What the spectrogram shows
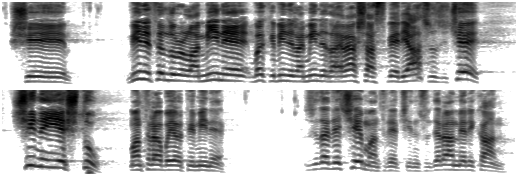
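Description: A man's voice: high-pitched, sharp tone, long reverb tail. A man preaching a sermon, speaking earnestly and straight to his congregation. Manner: earnest, addresses the congregation directly.

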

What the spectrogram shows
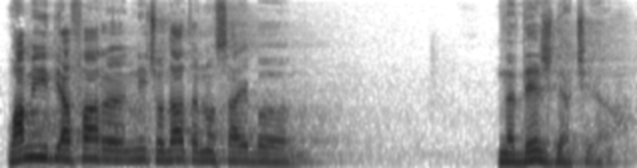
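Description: A man from Romania preaching a funeral sermon, measured and building to emphasis when reading scripture, recorded in a church hall. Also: fairly high pitch, fairly bright tone. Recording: long hall reverb.

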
